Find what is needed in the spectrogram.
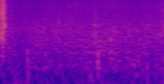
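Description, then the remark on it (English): A small, unnamed stream with a waterfall flows close by beside a public footpath with a steady, continuous rushing and babbling wash of water, fairly even in loudness throughout, with no voices over it. “You can really hear the stream beside me.”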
